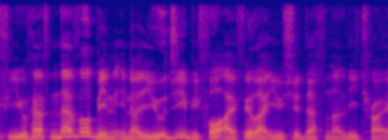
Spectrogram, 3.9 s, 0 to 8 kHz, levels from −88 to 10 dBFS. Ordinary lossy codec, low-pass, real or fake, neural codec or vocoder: none; none; real; none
